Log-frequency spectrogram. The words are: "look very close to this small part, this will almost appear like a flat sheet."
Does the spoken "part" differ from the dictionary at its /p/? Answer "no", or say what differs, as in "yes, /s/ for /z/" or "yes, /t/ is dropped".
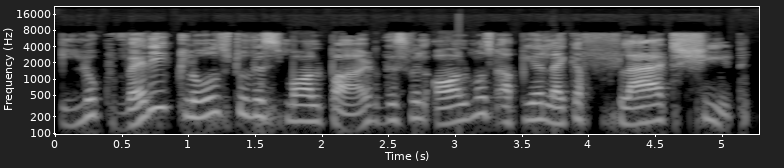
no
